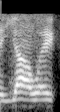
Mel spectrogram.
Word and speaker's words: Jehovah: which I believe is pronounced Jehovah. Some say Jehovah, some say Yahuwah, some say Yahweh.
